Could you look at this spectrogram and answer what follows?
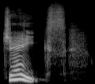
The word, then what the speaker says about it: Jaques: His name can be pronounced Jaques, which is Elizabethan slang for a toilet.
